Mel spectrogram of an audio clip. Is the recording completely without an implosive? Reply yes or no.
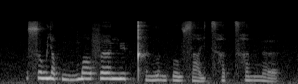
yes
